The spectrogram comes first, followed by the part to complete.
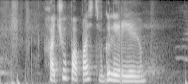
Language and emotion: Russian, neutral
